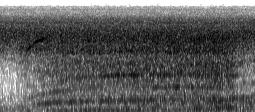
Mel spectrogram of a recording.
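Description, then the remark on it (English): A power drill, used on a door that will not budge, runs continuously for a couple of seconds, its motor whine rising slightly in pitch with layered tonal overtones above a steady, fairly loud grinding rumble. No one speaks. “Give me the drill.”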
